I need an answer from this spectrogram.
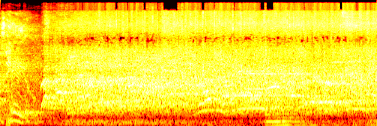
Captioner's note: crowd cheering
